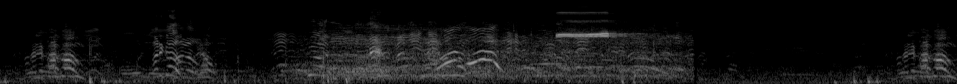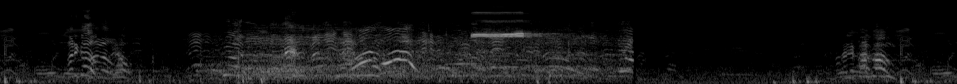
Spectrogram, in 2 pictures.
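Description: Football pitch sound: several voices shouting over a goalmouth scramble, cut through by a short, high referee's whistle blast. The same stretch of shouts and whistle plays twice, as the replay runs it again.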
